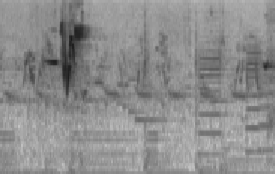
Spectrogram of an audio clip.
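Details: Rufous songlark (Cincloramphus mathewsi) in wild Australian wooded grassland: a single bright, high, scratchy song phrase with fainter high notes after, another bird calling from a high perch in background; soft music underneath.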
